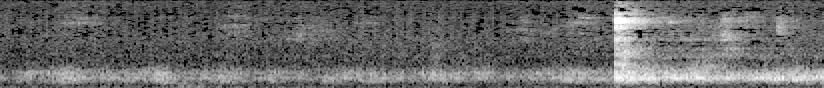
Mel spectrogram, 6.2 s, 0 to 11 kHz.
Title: Hisense fridge random popping noise at 1 minutes mark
